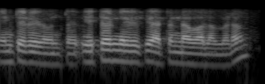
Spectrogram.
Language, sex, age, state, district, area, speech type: Telugu, male, 30-45, Andhra Pradesh, Sri Balaji, urban, conversation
